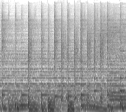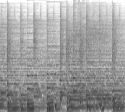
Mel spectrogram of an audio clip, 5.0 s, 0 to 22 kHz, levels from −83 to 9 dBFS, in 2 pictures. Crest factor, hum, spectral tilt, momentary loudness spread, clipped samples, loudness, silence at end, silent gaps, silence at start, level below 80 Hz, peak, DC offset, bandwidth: 16 dB; none; -4.5 dB/octave; 3 LU; under 0.1%; -18 LUFS; 0 s; none; 0 s; -26 dBFS; -2 dBFS; under 0.1%; over 20 kHz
